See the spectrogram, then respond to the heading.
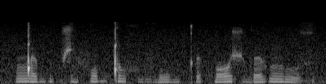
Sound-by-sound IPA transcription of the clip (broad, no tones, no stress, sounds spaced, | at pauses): ŋ͡ǃ ø b ɗ ṳ b ʃ ɛ̤ f o b ǃ u x ṳ v o̤ w o̤ kʼ ø k͡p o ʃ ṳ ɾ ø v ŋ͡m u z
